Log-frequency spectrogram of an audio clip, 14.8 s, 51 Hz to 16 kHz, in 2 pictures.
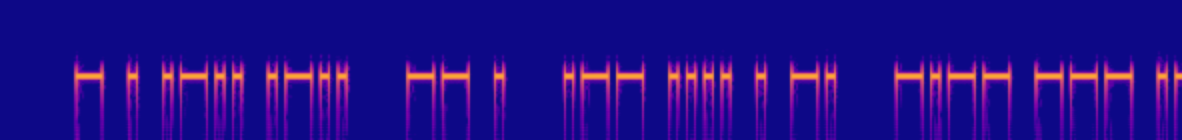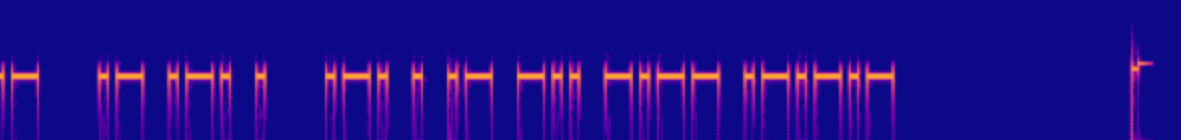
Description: Morse code, heard as a keyed tone, about 22 wpm, 700 Hz. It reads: TELL ME WHEN YOU ARE READY.
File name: practice / 22wpm / Sentences with 2-Word Phrases - 22wpm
